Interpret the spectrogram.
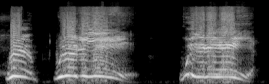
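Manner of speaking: hamming up how they talk; mocking imitation. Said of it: "That's how these guys talk".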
